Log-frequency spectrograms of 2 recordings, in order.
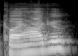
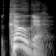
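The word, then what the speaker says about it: Kohgo: Rob, how am I pronouncing this last name again? Koihagu? Koga, Miria Koga.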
